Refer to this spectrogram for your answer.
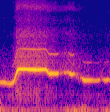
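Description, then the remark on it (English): A person whistles an imitation of the iPhone ringtone called Sci-Fi: a steady tone that swoops up, holds high, then glides down in steps to a lower sustained pitch, with no talking. “But I've recently acquired a new iPhone, and I've made my ringtone the same ringtone that he has back in the office. Which is? It's called Sci-Fi.”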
